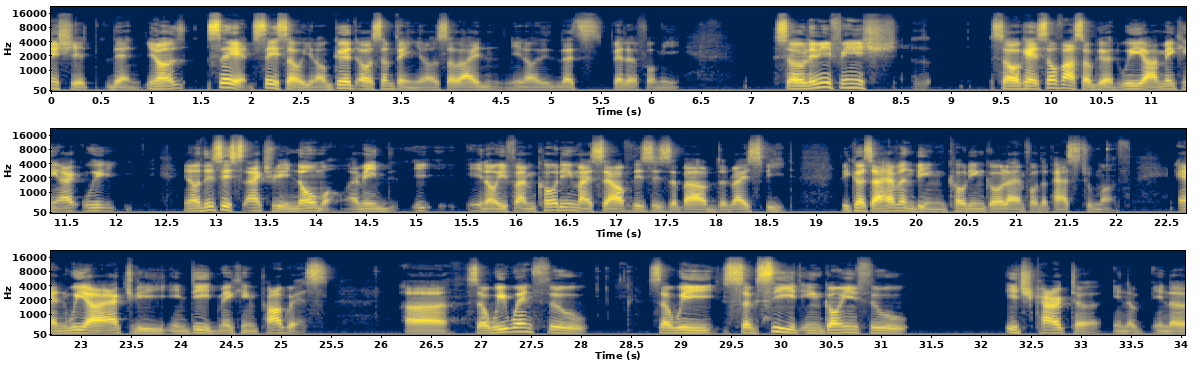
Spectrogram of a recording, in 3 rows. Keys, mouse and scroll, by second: 0.0-0.7 typing, 3.2 t, 3.4 t, 4.0 t, 6.4 c, 9.8 c, 10.0 c, 21.6 d, 25.1-25.8 typing, 25.3 scroll up 10, 27.6-29.8 typing.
